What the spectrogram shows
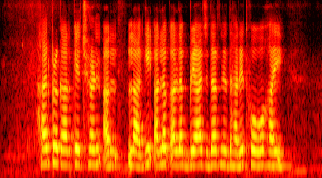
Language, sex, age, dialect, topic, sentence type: Magahi, female, 25-30, Southern, banking, statement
